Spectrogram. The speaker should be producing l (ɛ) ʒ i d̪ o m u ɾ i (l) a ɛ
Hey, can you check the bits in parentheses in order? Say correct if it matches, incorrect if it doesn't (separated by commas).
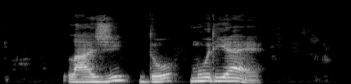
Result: incorrect, incorrect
